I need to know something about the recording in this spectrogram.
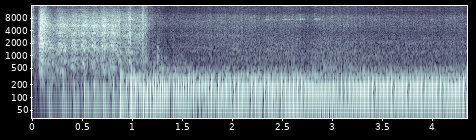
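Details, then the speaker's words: Turbo Mazda Miata after reconnecting the MAP sensor vacuum line; cranks, fires and settles to a fairly steady idle, slightly lumpy while the ECU auto-tunes at idle. Idle later fixed by adding fuel in the VE table. Normal idle. "sounds a bit better. And that definitely looks a bit better. Oh, it's auto tuning right now, so at my idle."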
